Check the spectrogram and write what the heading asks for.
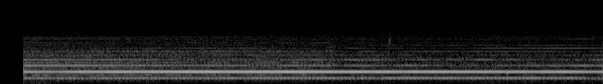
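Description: Hydraulic press pump whining at one steady pitch while the ram comes down and crushes a group of wax pillar candles, with a few faint cracks under the whine.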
